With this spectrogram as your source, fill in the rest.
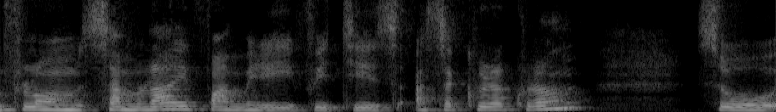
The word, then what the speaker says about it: Asakura: Did I pronounce that correctly? Asakura? Asakura.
